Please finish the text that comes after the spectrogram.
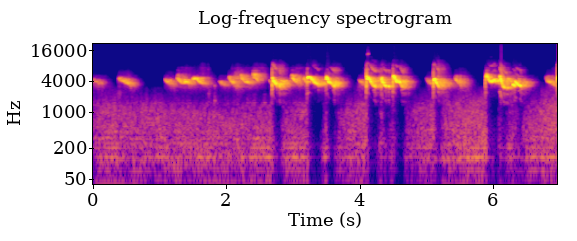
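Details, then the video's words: Hobby oriental white-eye in a cage, singing its opening song during wet weather, 6 September 2022: scattered high twitters building into a dense run of bright, rapid slurred notes, with faint background hum. "Mata Puteh T Rex Buka Sing"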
